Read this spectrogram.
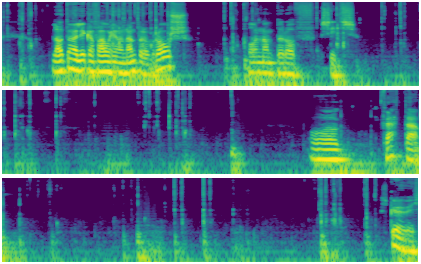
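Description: Keys click quickly on a keyboard.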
